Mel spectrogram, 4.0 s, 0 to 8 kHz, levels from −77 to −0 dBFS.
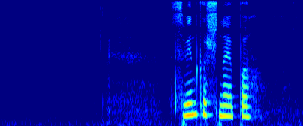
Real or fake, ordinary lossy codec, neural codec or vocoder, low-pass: real; none; none; none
